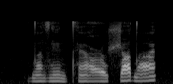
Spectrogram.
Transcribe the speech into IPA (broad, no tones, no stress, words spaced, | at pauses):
dˤõzẽdt̪ʰæ̃ ʕoʃedˤæ̃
